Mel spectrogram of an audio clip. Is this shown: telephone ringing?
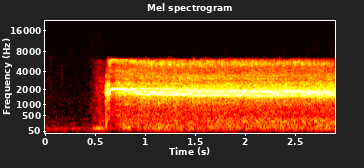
no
